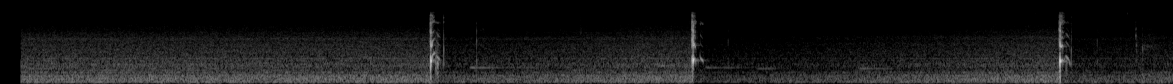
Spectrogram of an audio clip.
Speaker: got the hiccups. Sounds like a little mouse.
